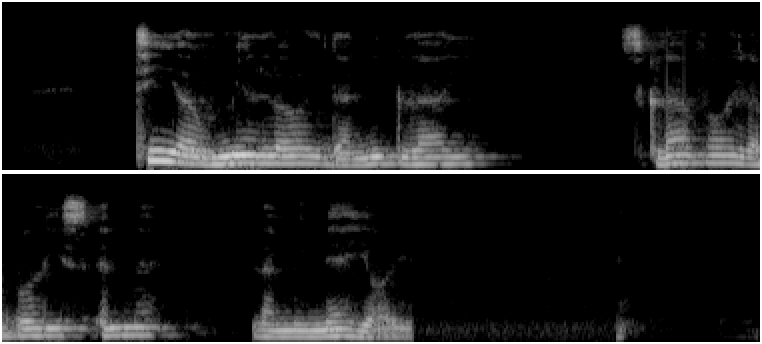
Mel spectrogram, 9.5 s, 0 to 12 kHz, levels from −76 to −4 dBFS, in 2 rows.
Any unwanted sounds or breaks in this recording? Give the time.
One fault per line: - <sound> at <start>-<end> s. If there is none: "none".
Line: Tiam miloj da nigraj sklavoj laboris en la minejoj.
none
